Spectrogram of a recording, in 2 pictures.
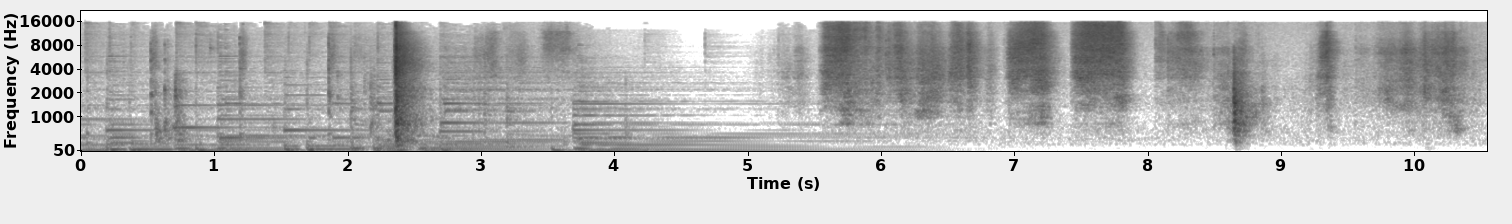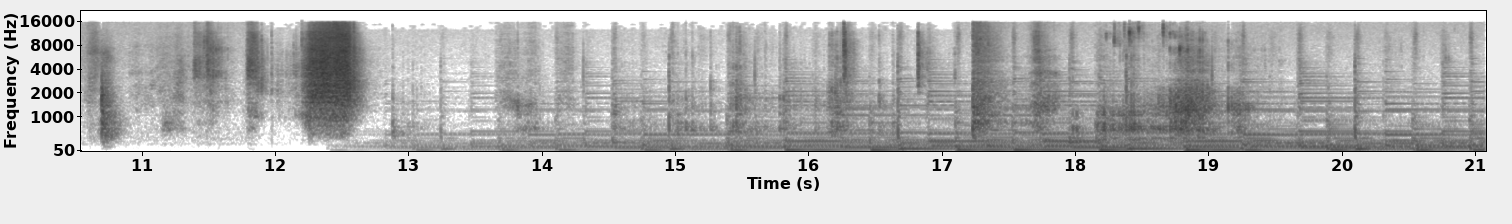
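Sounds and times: kitchen paper rustling: 5.4s - 12.7s.

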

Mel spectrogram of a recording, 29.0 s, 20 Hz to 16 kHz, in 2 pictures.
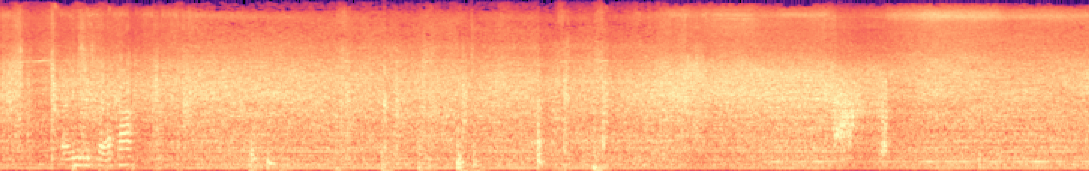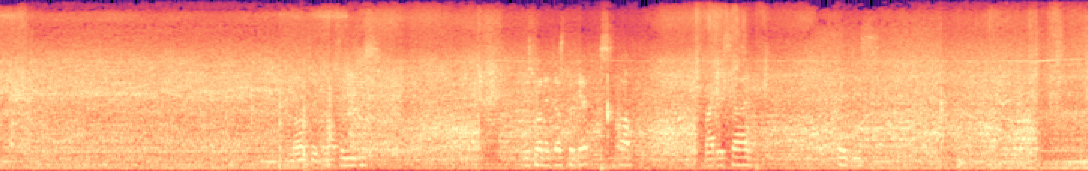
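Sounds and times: vacuum cleaner airflow hiss: 0.0s - 29.0s.

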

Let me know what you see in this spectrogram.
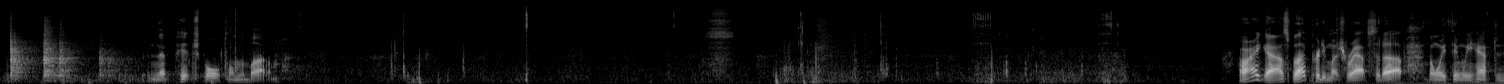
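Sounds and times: short breathy hiss: 7.0s - 7.4s
screwdriver and metal parts clicking: 9.7s - 10.1s.

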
